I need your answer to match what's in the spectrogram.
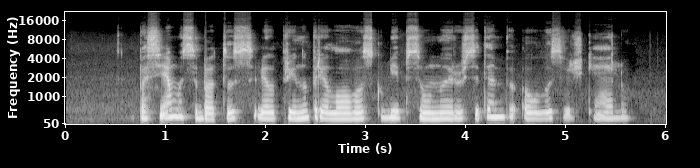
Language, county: Lithuanian, Vilnius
